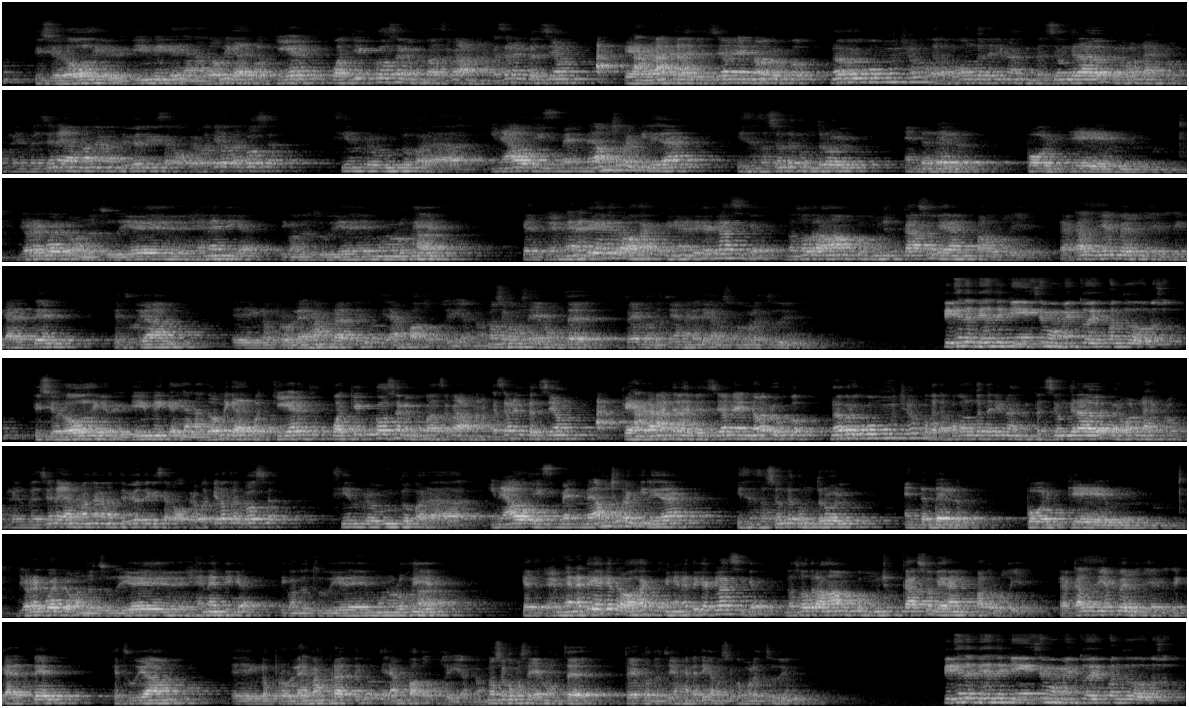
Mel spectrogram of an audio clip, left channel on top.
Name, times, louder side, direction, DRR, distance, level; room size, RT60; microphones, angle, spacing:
voice 1, 0.3-5.7 6.2-8.0 8.3-14.6 15.2-18.7 19.2-20.4 20.9-21.5 22.1-23.5 23.8-26.2 26.5-28.1 28.9-33.9 34.3-36.2 36.7-37.4 37.8-41.4 41.8-43.5, right 3 dB, 65° right, 1 dB, 0.5 m, -24 dB
voice 2, 5.9-6.9 27.8-28.1 45.0-47.2, equal, 10° left, -3 dB, 0.5 m, -24 dB
4.5 x 2.1 x 2.5 m, 1.2 s
head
